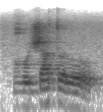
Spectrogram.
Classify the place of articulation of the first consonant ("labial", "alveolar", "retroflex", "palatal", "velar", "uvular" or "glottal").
uvular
